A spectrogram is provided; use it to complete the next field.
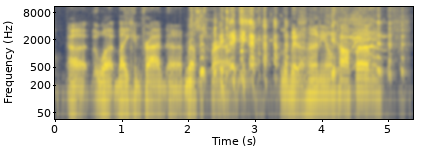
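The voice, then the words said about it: Southern drawl. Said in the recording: “sounds almost southern, doesn't it? ... say that in your drawl.”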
